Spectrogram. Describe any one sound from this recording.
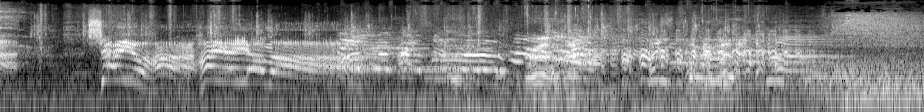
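A woman shouts and whoops excitedly.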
